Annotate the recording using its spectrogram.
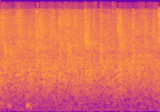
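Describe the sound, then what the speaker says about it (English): Scattered clapping from a small audience in a classroom or lecture setting, brief and fairly close. "one clap for that"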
